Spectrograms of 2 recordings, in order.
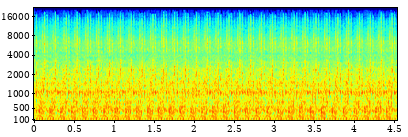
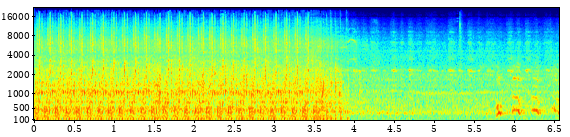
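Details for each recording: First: Mazda off-roader with a swapped VW diesel, finally fired up after a hard start with some smoke (owner wonders about the head gasket) and the injection pump still needing tweaking: settles into a steady, even clatter of three to four beats a second with no misses. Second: VW diesel in an offroad Mazda just after first start: clatters at about 220 even beats a minute for four seconds, then shuts off; injection pump still needs tweaking, head gasket suspected from smoke.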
